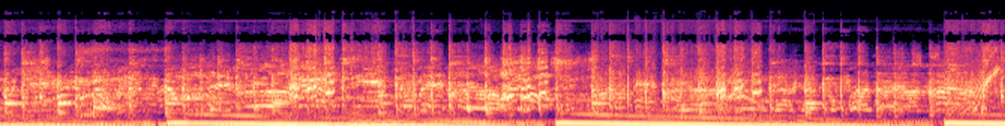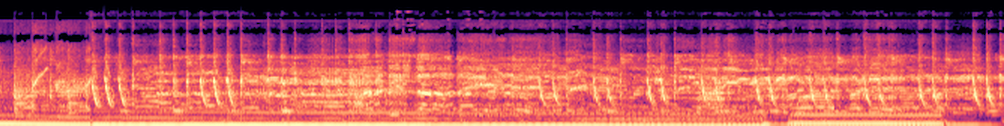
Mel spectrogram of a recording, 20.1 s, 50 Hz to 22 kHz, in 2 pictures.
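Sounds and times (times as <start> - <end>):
loud electronic dance music: 0.0 - 20.0
strong held bass notes: 0.0 - 20.0.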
